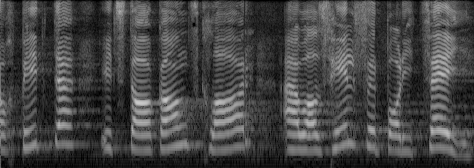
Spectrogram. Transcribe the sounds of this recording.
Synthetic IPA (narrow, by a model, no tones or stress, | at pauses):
ɔχb̥ɪt̪ːə | ɪt͡sd̥ɑːɡ̥ɑnt͡skʰlɑːɾ | ʔawɑlshɪlfʏɾpɔlit͡sɛɪ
